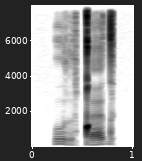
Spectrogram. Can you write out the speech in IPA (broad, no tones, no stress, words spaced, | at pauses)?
urǃæd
